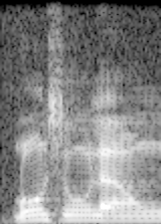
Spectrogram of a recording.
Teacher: Dengung tu tarik elok masuk ke hidung. Rusulan. Kalau tak masuk.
